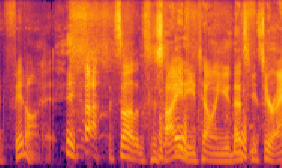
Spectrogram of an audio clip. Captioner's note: laughs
